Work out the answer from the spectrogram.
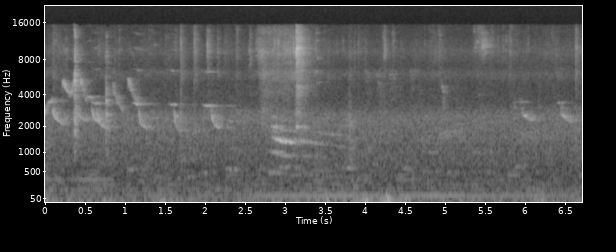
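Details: Golden-fronted leafbird of Vietnamese origin singing a quick run of short, high, downward-sweeping whistled notes, then a lower slurred whistle and a few sparse high notes later, over a steady low hum.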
